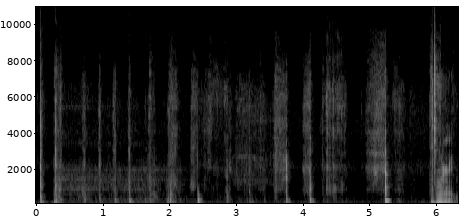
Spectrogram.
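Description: Ink blending tool dabbed again and again on the edges of a paper pocket: soft, irregular taps, a few a second.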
